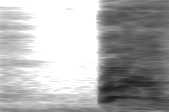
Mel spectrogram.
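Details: Huge sneeze: after a brief quiet lead-in, a single sudden, loud, explosive sneeze.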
